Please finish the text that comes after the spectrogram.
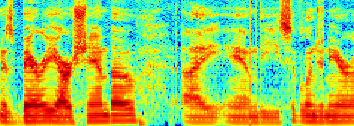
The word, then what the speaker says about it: Archambault: My name is Barry Archambault. I am the civil engineer on this project, working for. Can Yes, you just sir. say your last name again? Archambault.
